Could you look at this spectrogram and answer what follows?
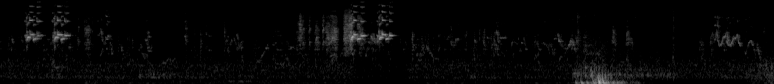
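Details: Aviary budgerigars at play near nesting boxes; rapid high chirps and scratchy warbling from several birds, louder chatter bursts early on, then a brief low thump or rustle before quieter twittering resumes.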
